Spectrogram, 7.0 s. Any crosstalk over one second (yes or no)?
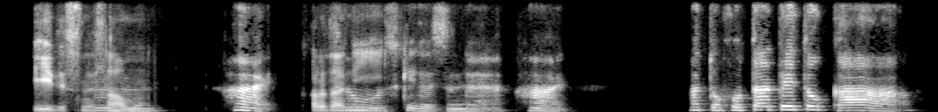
no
